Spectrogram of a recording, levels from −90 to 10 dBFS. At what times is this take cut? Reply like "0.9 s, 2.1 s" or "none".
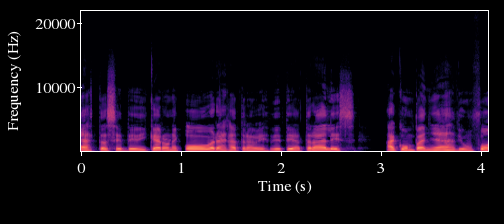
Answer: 1.0 s, 1.5 s, 2.0 s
